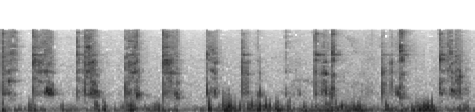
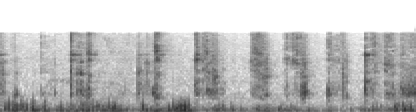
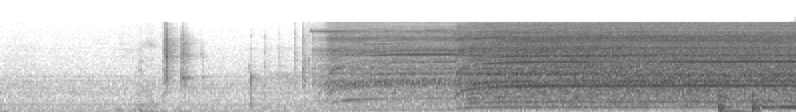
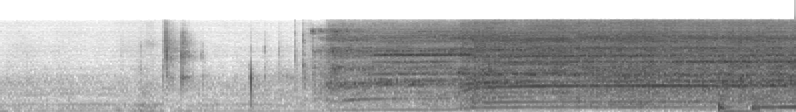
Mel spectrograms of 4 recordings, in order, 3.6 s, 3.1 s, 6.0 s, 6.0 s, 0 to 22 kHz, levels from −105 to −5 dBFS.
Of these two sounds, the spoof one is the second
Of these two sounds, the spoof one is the second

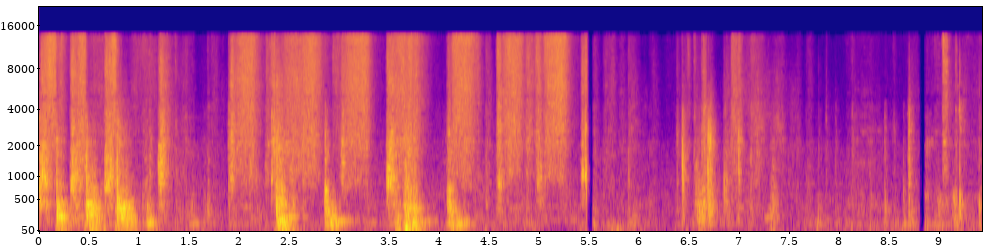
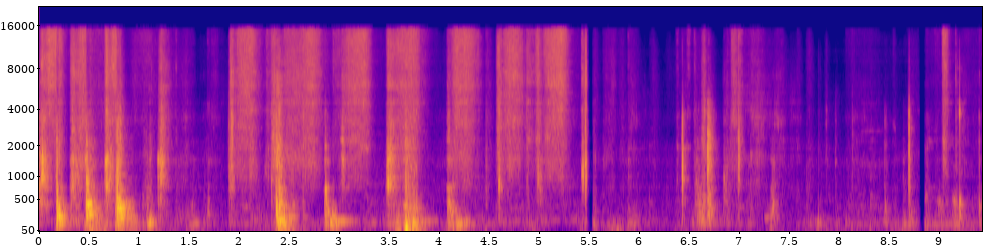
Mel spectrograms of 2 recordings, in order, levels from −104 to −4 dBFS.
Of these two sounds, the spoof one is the second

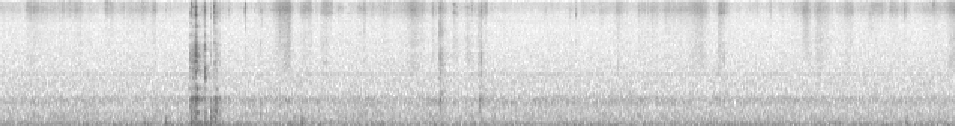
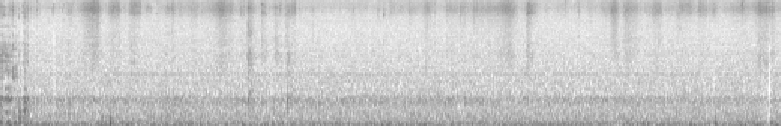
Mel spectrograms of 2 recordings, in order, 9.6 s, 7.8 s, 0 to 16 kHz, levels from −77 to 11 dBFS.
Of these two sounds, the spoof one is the second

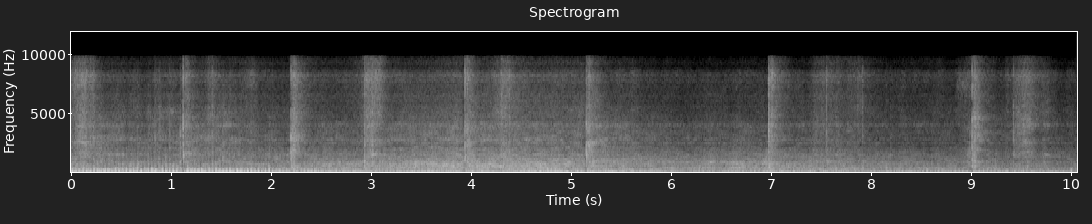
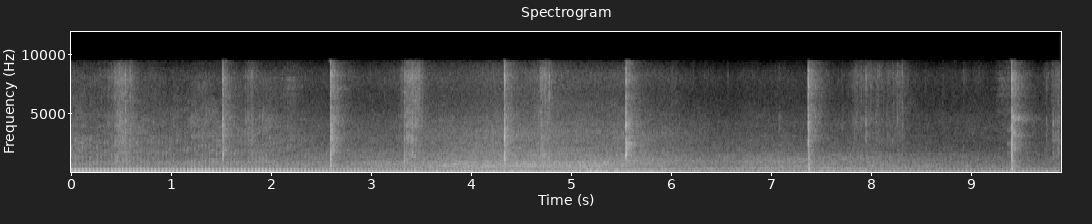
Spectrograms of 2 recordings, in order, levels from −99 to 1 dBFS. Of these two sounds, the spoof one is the first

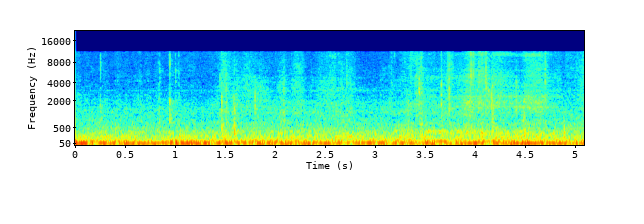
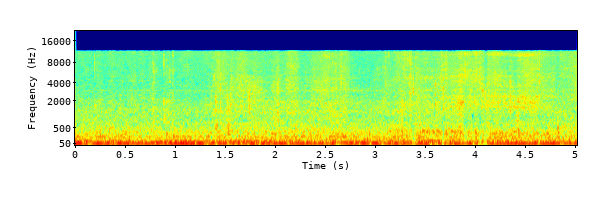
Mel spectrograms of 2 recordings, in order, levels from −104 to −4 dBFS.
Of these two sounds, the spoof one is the first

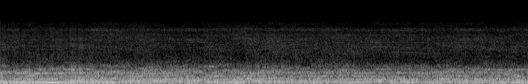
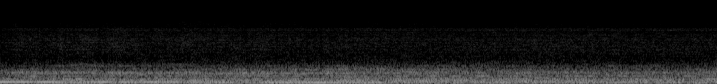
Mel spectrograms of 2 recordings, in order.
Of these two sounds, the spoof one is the first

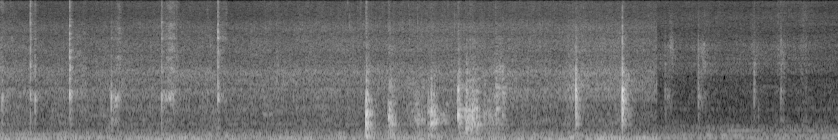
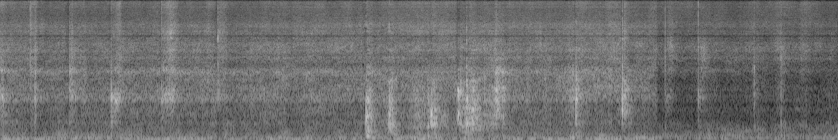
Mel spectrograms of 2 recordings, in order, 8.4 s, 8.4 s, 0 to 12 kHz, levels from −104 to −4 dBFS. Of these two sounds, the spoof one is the second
